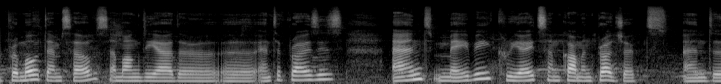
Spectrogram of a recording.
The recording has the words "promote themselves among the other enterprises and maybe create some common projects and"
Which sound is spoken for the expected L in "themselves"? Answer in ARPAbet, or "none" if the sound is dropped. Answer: L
